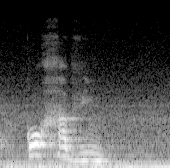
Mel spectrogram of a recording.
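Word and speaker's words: כוכבים: Kohavim. Por quê? Aqui está um kaf, ele não está sendo precedido, não tem nenhum sinal vocálico aqui antes dele. Então ele tem um som de K.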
